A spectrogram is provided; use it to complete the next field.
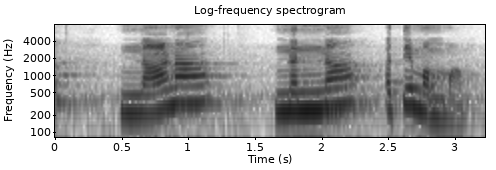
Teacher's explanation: ਜਦੋਂ ਅਸੀਂ ਇਹਨਾਂ ਧੁਨੀਆਂ ਦਾ ਉਚਾਰਨ ਕਰਦੇ ਹਾਂ ਤਾਂ ਆਵਾਜ਼ ਸਾਡੇ ਨੱਕ ਵਿੱਚੋਂ ਨਿਕਲਦੀ ਆ। ਇਹਨਾਂ ਧੁਨੀਆਂ ਦੇ ਉਚਾਰਨ ਸਮੇਂ ਆਵਾਜ਼ ਦਾ ਕੁਝ ਭਾਗ ਨੱਕ ਵਿੱਚੋਂ ਨਿਕਲਦਾ ਹੈ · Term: ਨਾਸਕੀ ਜਾਂ ਅਨੁਨਾਸਕੀ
